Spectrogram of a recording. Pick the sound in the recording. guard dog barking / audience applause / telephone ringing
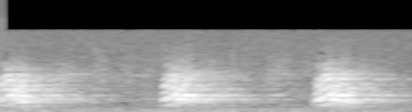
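guard dog barking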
